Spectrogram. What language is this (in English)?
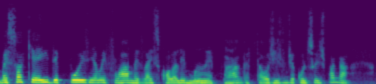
Portuguese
